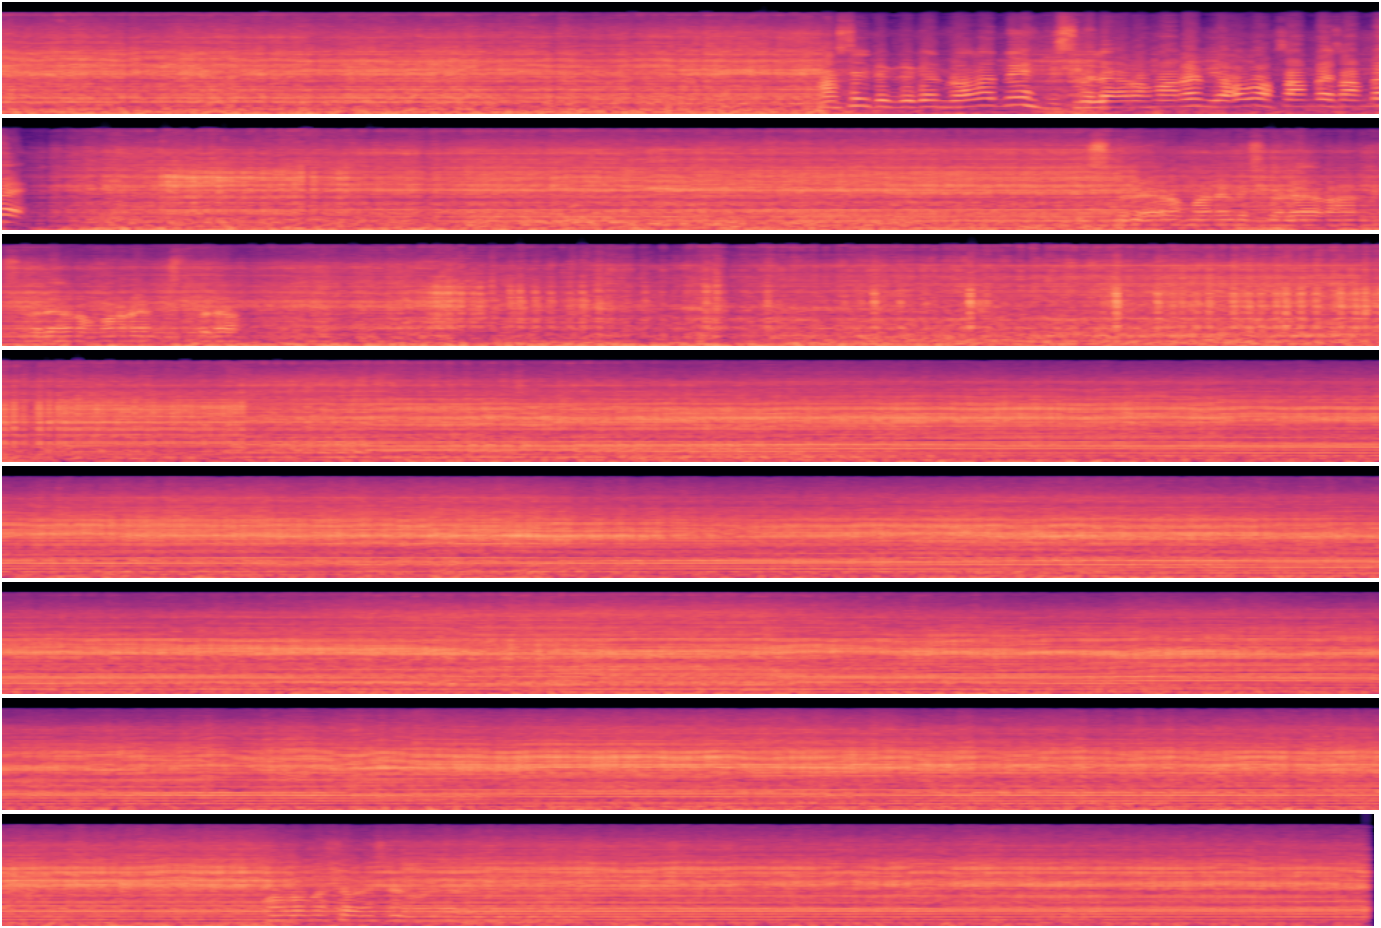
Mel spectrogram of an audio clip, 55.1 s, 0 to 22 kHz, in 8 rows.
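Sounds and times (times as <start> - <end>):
two-stroke motorcycle engine running: 0.0 - 55.0.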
